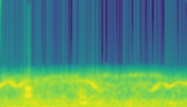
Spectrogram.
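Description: Low steady drone of a racing truck's diesel engine running, easing off about a second in. A warbling high tone sounds at the start and again near the end, over voices.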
